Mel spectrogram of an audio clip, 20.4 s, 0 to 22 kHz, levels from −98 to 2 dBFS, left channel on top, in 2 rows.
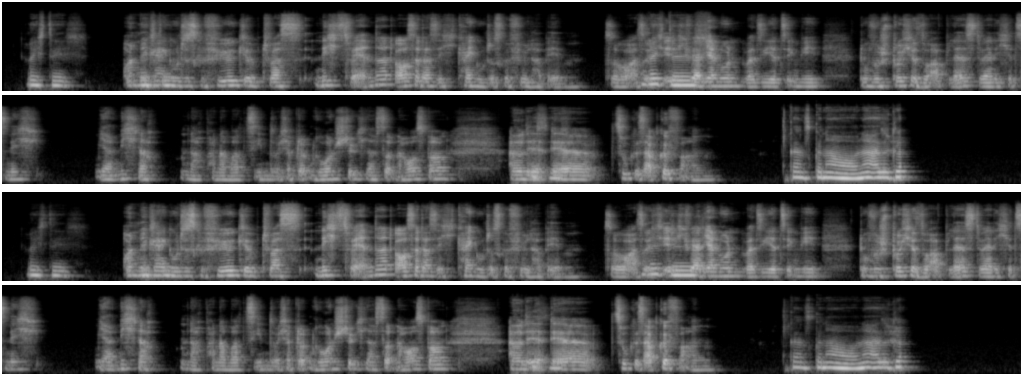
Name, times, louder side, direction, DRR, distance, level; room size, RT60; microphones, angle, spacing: voice 1, 0.3-0.7 1.3-1.7 6.4-6.9 15.7-15.8 18.1-19.2, left 3 dB, 40° left, 0.4 m, -26 dB
voice 2, 1.2-5.7 6.0-10.5 11.1-11.7 12.0-17.3 19.0-19.2, right 2 dB, 70° right, 0.8 m, -32 dB
6.5 x 2.5 x 2.8 m
head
